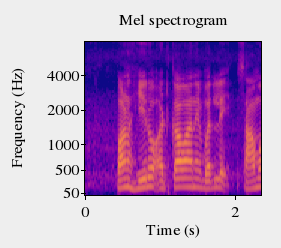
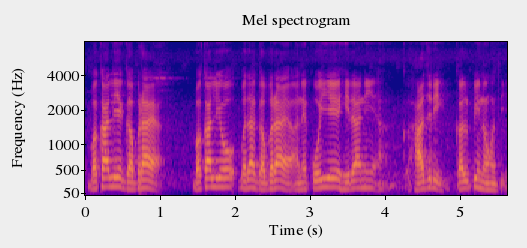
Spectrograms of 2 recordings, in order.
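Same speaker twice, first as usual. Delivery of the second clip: ordinary delivery, nothing marked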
